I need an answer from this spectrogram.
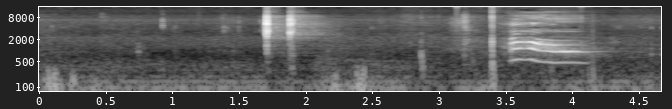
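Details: Indoors where a mother cat plays with kittens, thumps and clicks precede a single loud meow that rises then falls, while a woman murmurs in Bengali.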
